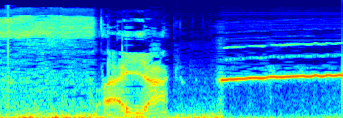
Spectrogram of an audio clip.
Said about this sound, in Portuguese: já emenda esse som do ar num assobio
